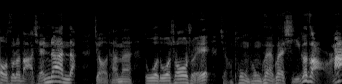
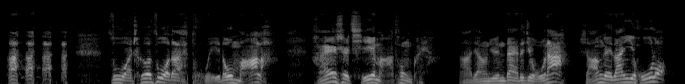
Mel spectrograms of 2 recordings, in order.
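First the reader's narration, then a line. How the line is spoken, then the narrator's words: Hearty laughter. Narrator (Chinese): 穆香阿 呵呵的笑着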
